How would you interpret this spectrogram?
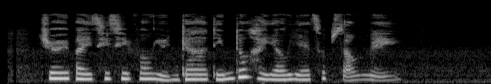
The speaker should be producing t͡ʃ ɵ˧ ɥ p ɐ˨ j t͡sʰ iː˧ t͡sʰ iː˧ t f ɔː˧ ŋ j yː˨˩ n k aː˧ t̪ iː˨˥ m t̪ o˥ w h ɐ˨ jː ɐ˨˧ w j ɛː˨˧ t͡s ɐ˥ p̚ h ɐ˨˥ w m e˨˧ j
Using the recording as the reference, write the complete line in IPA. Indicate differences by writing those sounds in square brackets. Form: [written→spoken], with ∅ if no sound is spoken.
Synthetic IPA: t͡ʃ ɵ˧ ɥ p ɐ˨ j t͡sʰ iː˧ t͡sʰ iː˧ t f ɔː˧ ŋ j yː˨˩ n k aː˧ t̪ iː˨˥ m t̪ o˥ w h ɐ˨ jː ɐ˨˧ w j ɛː˨˧ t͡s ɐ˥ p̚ [h→s] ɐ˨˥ w m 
